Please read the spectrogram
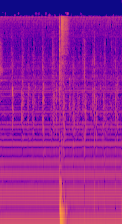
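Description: Steady mains hum through the PA sound system, with a single thump a little over a second in, like a handheld microphone being knocked.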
